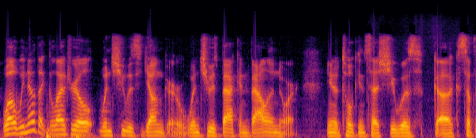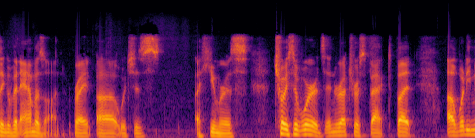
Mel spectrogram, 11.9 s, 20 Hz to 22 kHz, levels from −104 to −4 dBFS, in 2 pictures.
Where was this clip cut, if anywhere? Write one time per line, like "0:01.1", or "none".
none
